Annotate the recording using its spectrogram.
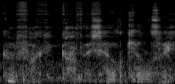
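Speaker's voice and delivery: out of breath, soft, whispered under the breath. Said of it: "Sorry, I'm very out of breath".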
